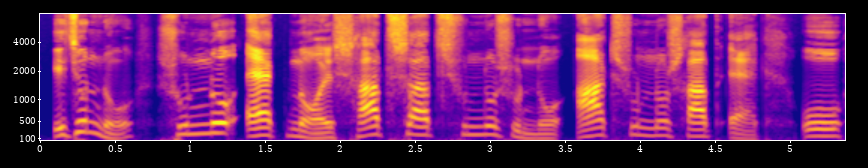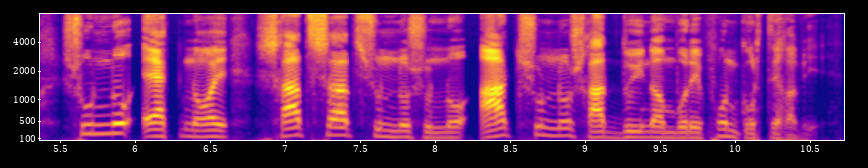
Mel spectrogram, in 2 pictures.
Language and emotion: Bengali, neutral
